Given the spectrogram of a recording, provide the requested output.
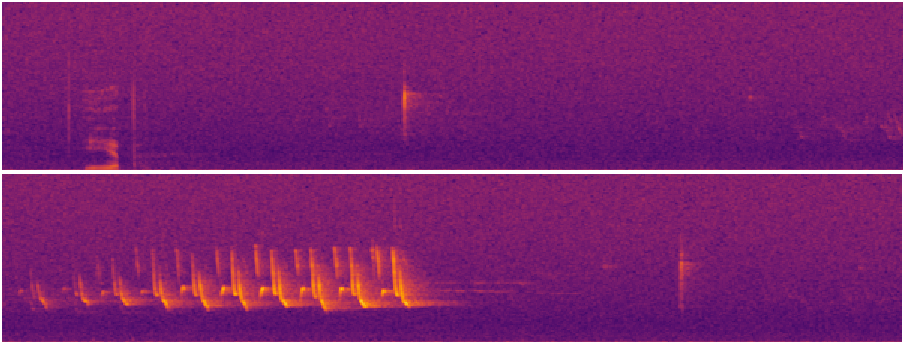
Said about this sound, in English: Couple of vocalizing birds here. High pitched. I feel like this is probably ovenbird.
